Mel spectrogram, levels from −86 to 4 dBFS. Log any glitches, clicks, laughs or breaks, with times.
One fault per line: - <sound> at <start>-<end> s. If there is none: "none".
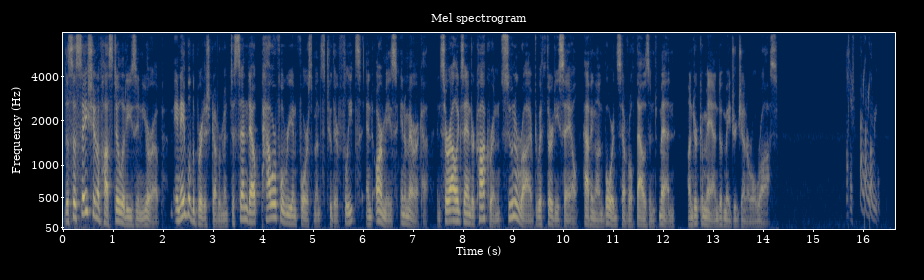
- chirp at 15.7-16.4 s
